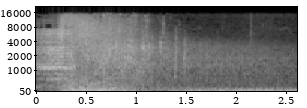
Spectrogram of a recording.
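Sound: bomb explosion sound effect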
